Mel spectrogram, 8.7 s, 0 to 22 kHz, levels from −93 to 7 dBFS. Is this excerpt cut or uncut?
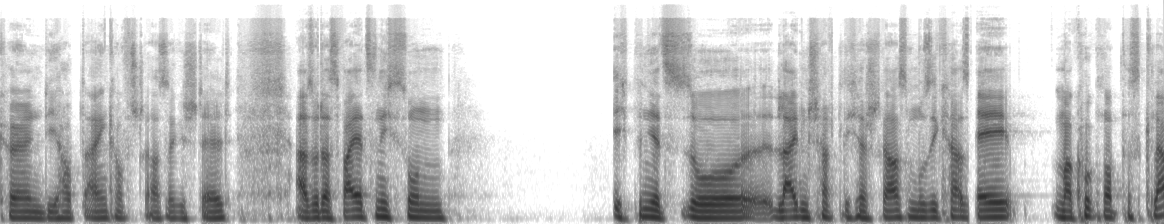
cut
